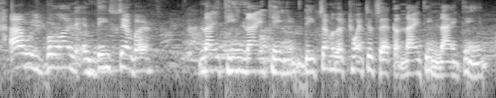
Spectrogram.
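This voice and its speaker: Noticeable background noise runs under a woman speaking at a medium pitch. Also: ordinary pitch variation, moderate pace. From Tennessee. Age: 80s+. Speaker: retired sorority elder. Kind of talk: interview.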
